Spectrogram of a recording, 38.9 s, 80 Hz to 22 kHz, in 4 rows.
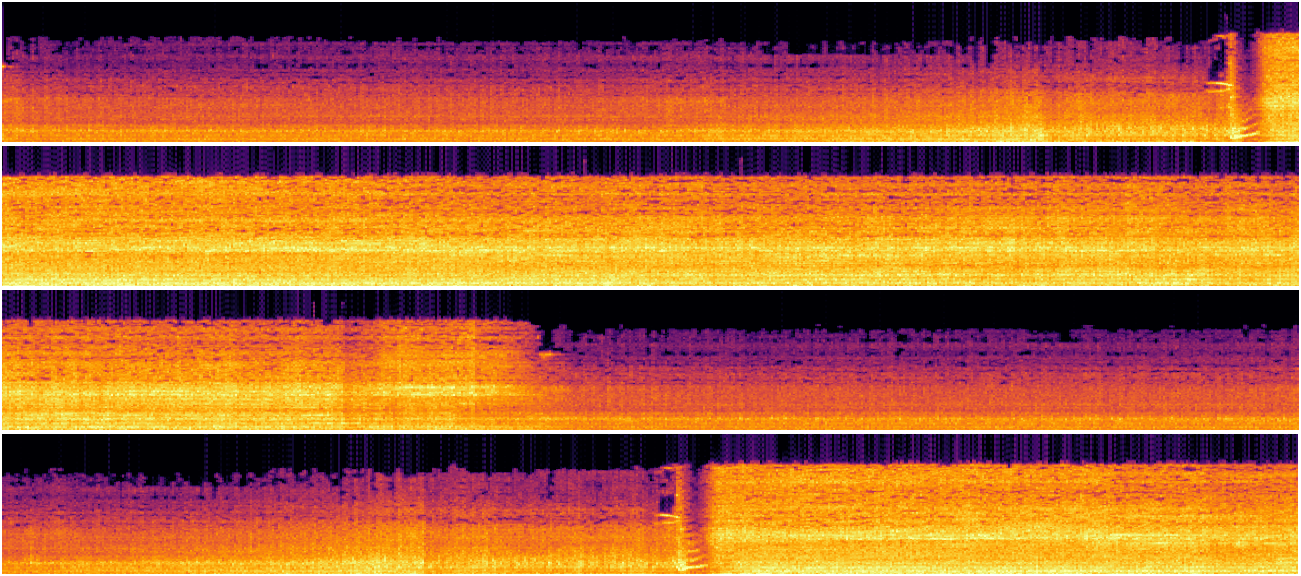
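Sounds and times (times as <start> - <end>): sawmill engine running: 0.0 - 38.9
loud sawing noise: 4.8 - 24.1, 29.2 - 38.9.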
